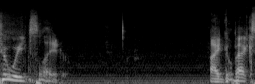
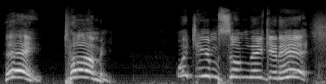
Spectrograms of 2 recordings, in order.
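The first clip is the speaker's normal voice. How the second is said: mock heckler's yell; 5 dB louder than usual. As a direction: call out to the mound from the stands as a joke. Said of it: "the guy yells from the stands".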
